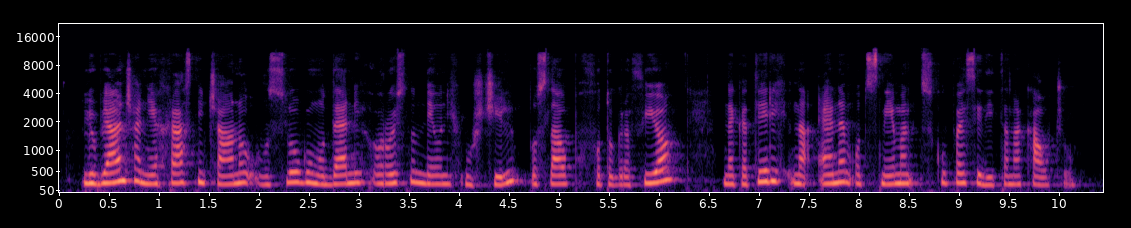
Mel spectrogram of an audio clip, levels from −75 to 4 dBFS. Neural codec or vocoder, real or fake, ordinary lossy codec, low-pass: codec, 24 kHz, 3.1 kbps, DualCodec; fake; Opus, 24 kbps; 10.8 kHz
